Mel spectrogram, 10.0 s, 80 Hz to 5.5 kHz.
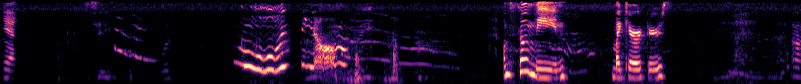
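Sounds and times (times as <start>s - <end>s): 
faint hiss: 0.0s - 10.0s
speech: 1.2s - 2.2s, 4.0s - 4.5s, 6.6s - 8.4s
golden retriever puppy whimpering: 1.4s - 2.0s, 3.0s - 5.7s
golden retriever puppy yipping: 1.4s - 2.0s.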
